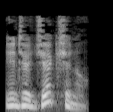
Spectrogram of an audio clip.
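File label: "interjectional", English, British English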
